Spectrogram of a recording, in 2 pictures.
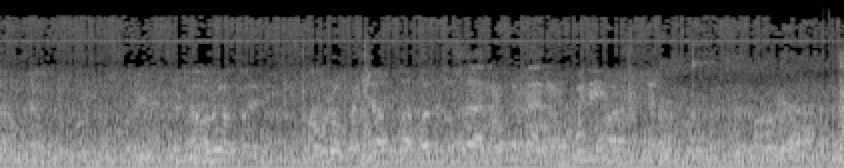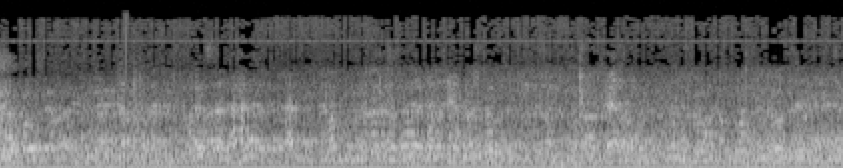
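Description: A crowd of men chatter and call out to one another nearby.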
